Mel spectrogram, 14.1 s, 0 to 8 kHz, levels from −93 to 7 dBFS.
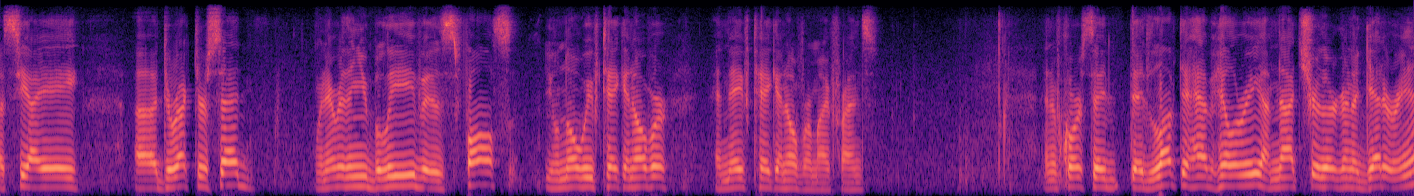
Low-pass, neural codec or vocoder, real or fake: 7.2 kHz; none; real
